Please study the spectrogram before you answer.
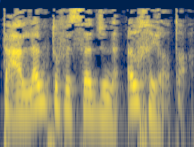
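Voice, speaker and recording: A resentful ex-convict, read by a man in a high, husky voice, clipped and bitter, with sardonic edges. The audiobook recording sounds dull and lo-fi, with faint music under it. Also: animated, fast. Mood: curt.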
